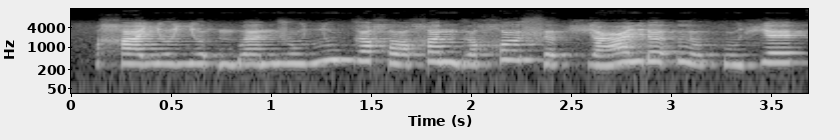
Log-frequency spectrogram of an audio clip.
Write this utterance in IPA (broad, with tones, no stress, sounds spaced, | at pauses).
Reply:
χ a˩ ʎ ɤ˩ ʎ ɤ˩ ʔ m b ɜ˩ n z u˩ ʎ u˥ ɡ ɐ˥ χ o˩ χ ɐ˥ n d ʊ˩ χ ʊ˥ s ə˩ ʔ ç ɐ˩ ʕ i˥ ɾ ɜ˥ ʔ l ʊ˩ x u˩ ç ɛ˥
